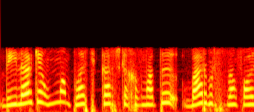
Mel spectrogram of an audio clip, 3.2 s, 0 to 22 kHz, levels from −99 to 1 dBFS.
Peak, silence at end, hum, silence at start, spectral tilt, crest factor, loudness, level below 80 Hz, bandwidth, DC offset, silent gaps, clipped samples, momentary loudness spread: -4 dBFS; 0 s; none; 0 s; -3.5 dB/octave; 16 dB; -21 LUFS; -40 dBFS; 3.9 kHz; under 0.1%; none; under 0.1%; 6 LU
